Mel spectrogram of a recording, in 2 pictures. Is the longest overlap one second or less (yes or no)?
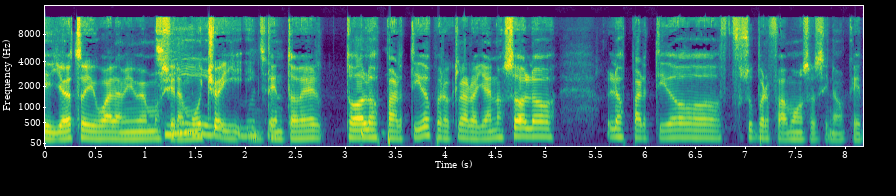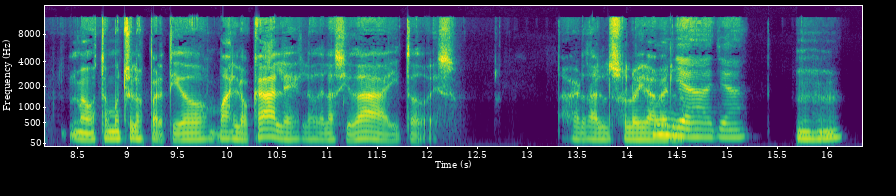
no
